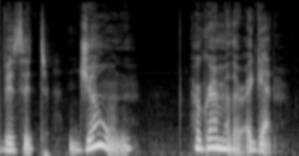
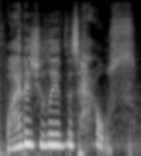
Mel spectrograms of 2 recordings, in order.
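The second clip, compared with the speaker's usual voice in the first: put-on child voice; 7 semitones higher than usual.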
